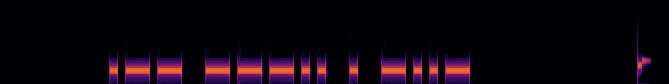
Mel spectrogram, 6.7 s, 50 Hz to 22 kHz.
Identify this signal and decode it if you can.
Morse code, heard as a keyed tone, about 16 wpm, 700 Hz. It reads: W8EX
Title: USA Call Signs - 4 Characters - 2x Character Spacing - 15wpm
